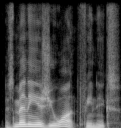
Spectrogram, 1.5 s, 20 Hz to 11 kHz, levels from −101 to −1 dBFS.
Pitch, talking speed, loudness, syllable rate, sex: 140 Hz, 235 wpm, -19 LUFS, 6.1 syllables/s, male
